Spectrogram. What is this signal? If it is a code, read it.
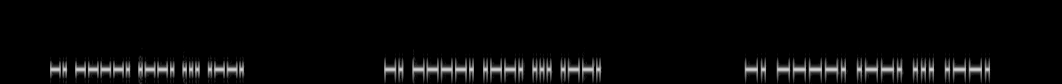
Morse code, heard as a keyed tone, about 31 wpm, 700 Hz. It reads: N9PSP N9PSP N9PSP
